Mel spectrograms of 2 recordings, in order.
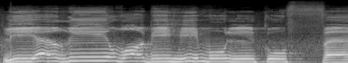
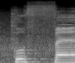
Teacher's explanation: Ra saja tebal, jangan ajak fa tu. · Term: tafkhim tebal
